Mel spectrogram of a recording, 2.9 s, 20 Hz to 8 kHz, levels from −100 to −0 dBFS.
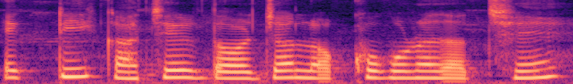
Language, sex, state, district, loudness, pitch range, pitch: Bengali, female, West Bengal, Alipurduar, -14 LUFS, 230-260 Hz, 245 Hz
